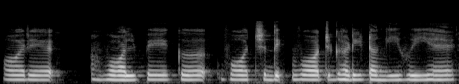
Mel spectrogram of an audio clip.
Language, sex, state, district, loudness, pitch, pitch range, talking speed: Hindi, female, Madhya Pradesh, Bhopal, -17 LUFS, 215 Hz, 210-220 Hz, 145 wpm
